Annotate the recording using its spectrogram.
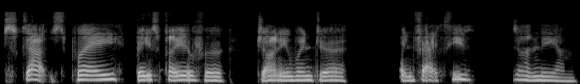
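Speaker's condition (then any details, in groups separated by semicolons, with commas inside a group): Spinal muscular atrophy type 2; from birth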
